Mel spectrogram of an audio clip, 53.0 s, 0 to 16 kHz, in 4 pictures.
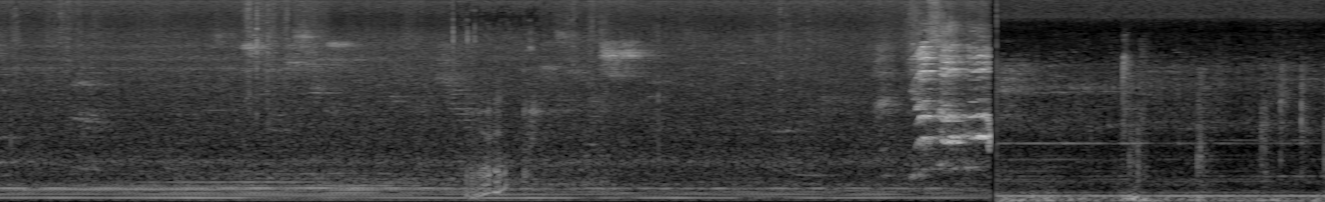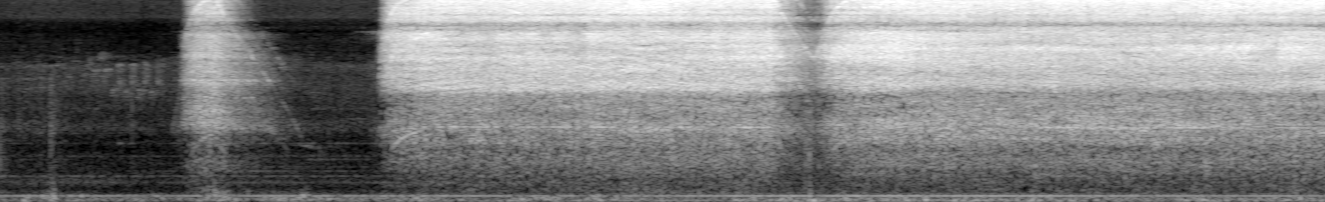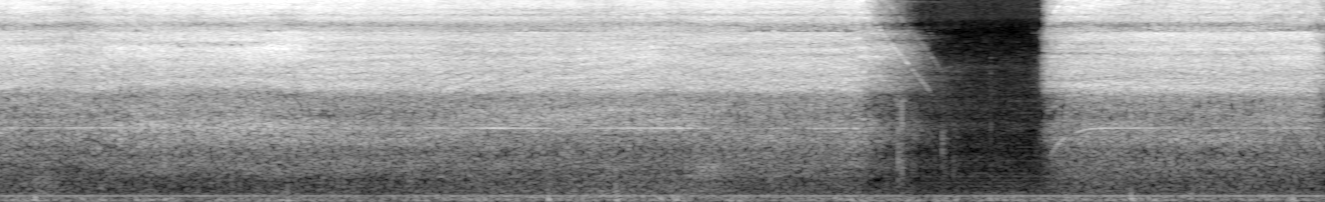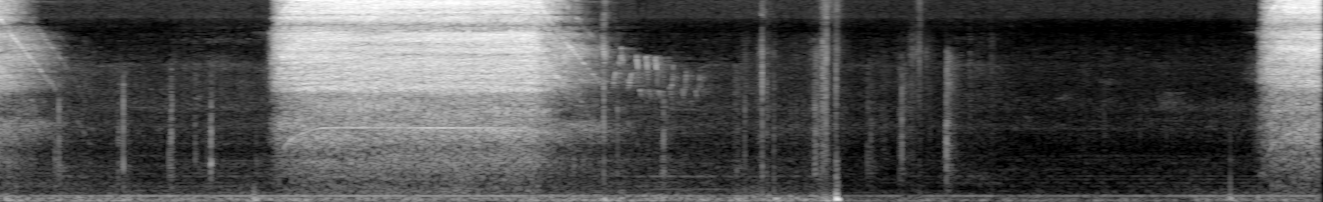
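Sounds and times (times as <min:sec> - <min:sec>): fan spinning down whine: 0:00.0 - 0:52.9
electric air duster blowing: 0:15.0 - 0:46.5, 0:52.3 - 0:52.9.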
